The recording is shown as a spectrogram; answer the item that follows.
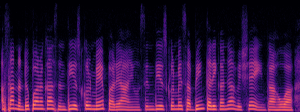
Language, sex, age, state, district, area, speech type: Sindhi, female, 30-45, Gujarat, Junagadh, rural, spontaneous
